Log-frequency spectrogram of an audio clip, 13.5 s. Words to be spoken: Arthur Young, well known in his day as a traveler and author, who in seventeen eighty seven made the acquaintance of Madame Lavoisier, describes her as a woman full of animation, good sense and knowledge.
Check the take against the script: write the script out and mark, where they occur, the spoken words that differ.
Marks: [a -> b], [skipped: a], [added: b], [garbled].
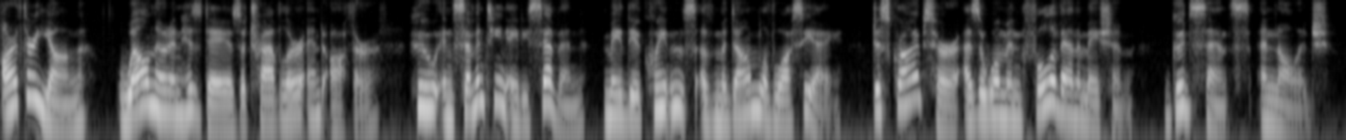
Arthur Young, well known in his day as a traveler and author, who in seventeen eighty seven made the acquaintance of Madame Lavoisier, describes her as a woman full of animation, good sense and knowledge.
